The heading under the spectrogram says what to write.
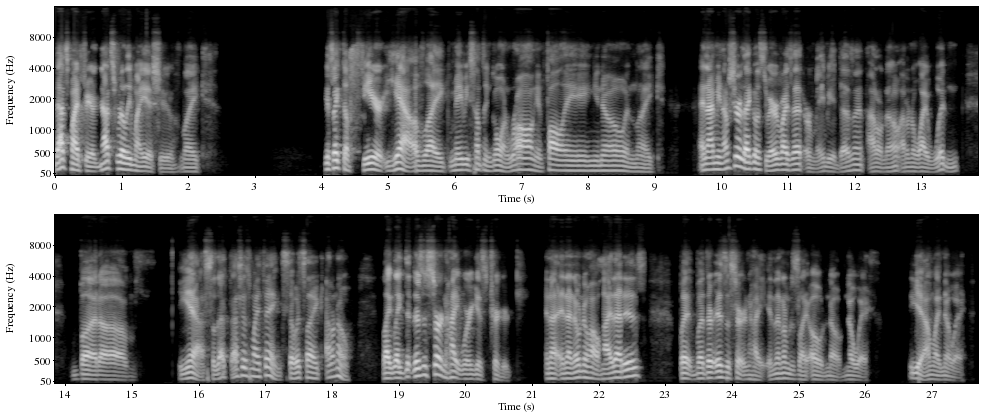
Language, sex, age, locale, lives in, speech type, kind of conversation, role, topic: English, male, 30-34, en-US, United States, conversation, advice, user, How can I overcome a fear that's interfering with my daily life?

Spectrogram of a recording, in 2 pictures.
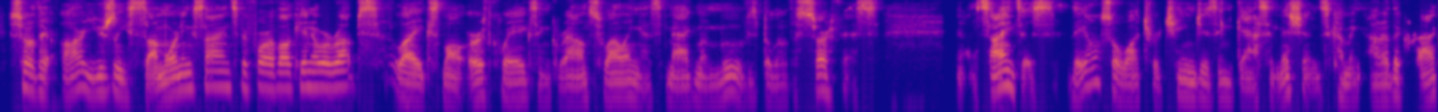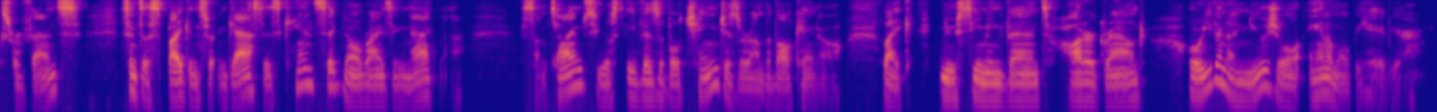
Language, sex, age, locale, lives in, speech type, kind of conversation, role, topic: English, male, 50-54, en-US, United States, read, expert-assistant, expert, How do volcanoes form and what happens during an eruption?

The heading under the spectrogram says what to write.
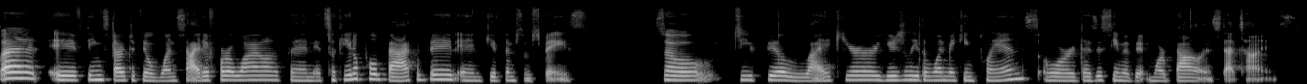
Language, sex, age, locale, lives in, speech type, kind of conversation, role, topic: English, female, 25-29, en-US, United States, read, expert-assistant, expert, What are some good ways to make new friends as an adult?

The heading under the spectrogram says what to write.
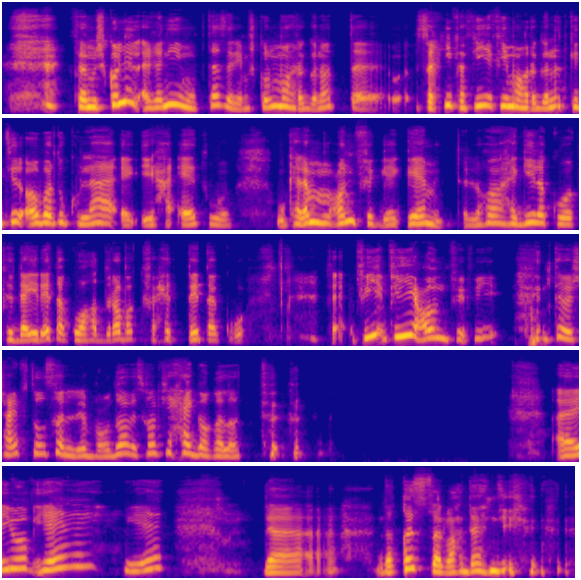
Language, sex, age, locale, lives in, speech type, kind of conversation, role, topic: Arabic, female, 30-34, ar-EG, Egypt, conversation, podcast, guest, إيه نوع الموسيقى اللي كنت بتكرهها زمان وبقيت بتحبها دلوقتي؟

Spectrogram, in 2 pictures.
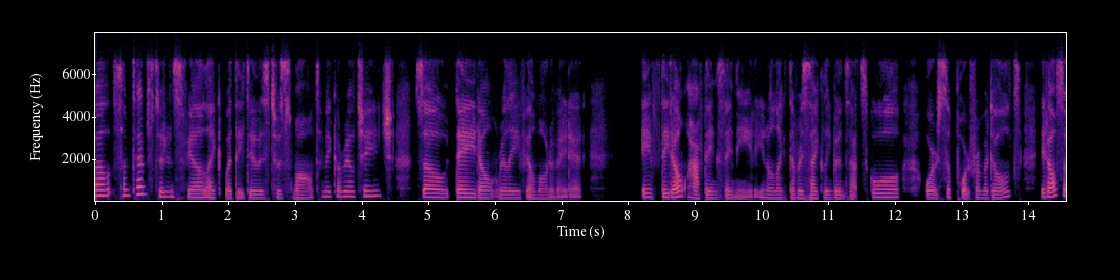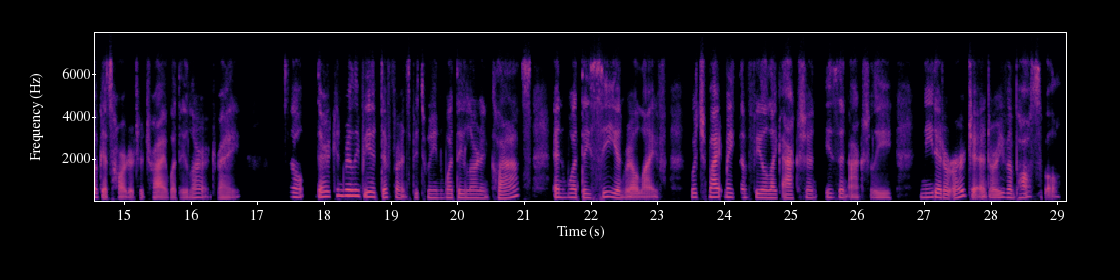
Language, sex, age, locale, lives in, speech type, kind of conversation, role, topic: English, female, 30-34, en-US, United States, read, expert-assistant, expert, What is the impact of climate change education on young people’s actions?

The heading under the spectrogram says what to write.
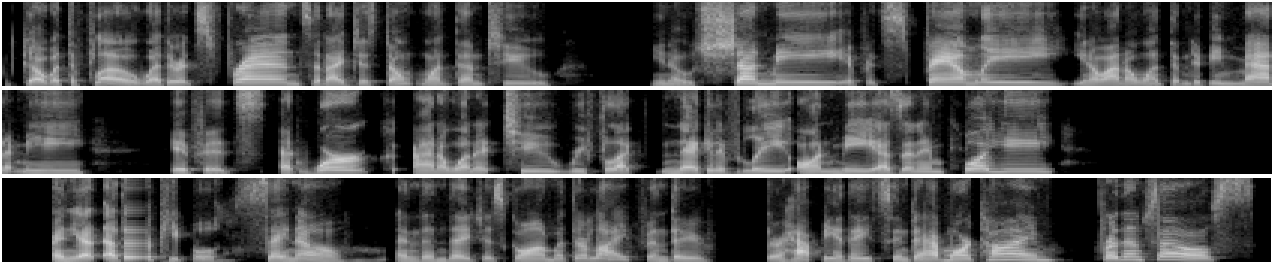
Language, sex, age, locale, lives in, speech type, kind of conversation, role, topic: English, female, 55-59, en-US, United States, conversation, advice, user, How can I say no to friends, family, or coworkers without feeling guilty?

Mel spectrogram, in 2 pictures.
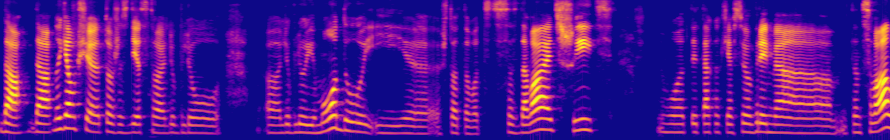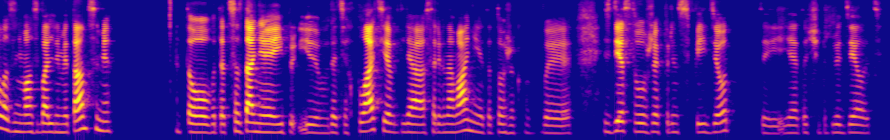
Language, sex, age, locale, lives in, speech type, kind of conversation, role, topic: Russian, female, 35-39, ru-RU, Spain, conversation, unstructured, none, Как ты видишь себя через десять лет?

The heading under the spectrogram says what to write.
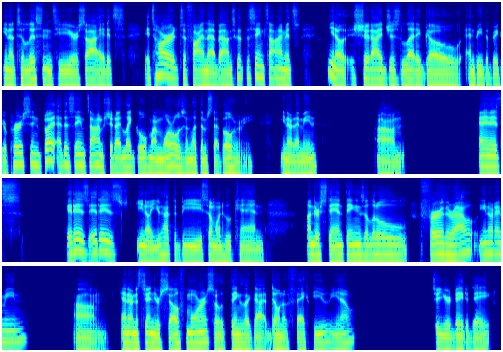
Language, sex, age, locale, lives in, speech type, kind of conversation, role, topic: English, male, 20-24, en-US, United States, conversation, podcast, host, Why do people often find themselves in conflict with each other?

